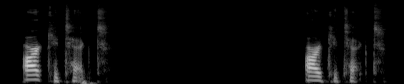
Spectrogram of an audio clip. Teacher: Here, what's tricky is this CH. The CH again doesn't sound like CH. It sounds more like a K sound.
